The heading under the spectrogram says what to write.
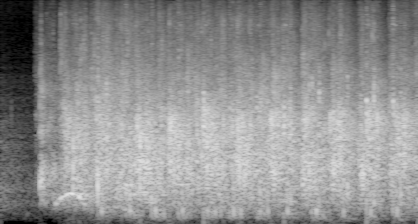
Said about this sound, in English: That was a golf clap.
